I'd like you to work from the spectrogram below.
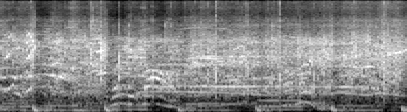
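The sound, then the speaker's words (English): A large crowd at a rally in Orlando roars and cheers continuously, a dense wash of voices with shouts and whoops rising and falling, loud throughout, with no clear speech standing out. “The entire crowd had a great time at the Monaco Shipwrecked in Orlando rally.”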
